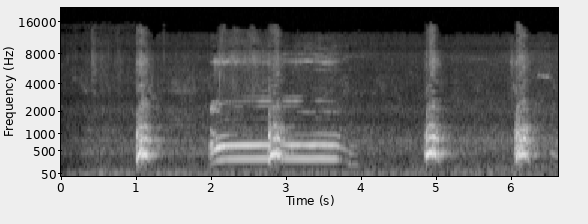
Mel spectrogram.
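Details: Outdoors, a Golden Retriever gives single sharp barks while an Alaskan Malamute howls steadily under one of them.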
